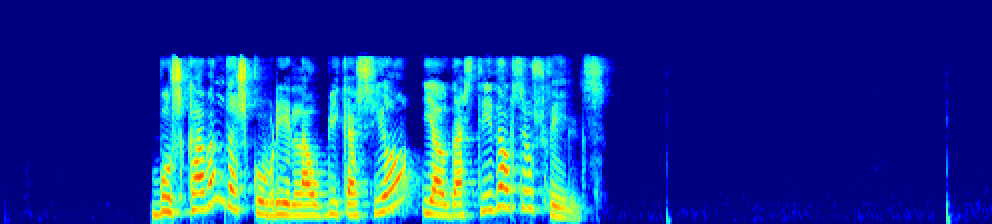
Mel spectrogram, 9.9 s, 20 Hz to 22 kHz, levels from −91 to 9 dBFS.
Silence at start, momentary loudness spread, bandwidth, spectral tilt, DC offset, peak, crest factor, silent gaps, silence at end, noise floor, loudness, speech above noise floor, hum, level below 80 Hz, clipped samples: 1.5 s; 13 LU; 8.4 kHz; -3.5 dB/octave; under 0.1%; -2 dBFS; 20 dB; none; 3.95 s; -86 dBFS; -17 LUFS; 69 dB; none; -66 dBFS; under 0.1%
